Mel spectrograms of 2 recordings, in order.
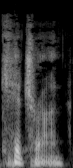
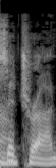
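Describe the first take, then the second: First: The word begins with a K sound. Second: The word begins with an S sound. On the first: The speaker calls it right. "but Kitron" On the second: The speaker calls it wrong. "Not citron"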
